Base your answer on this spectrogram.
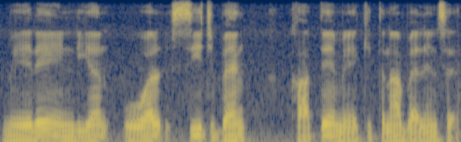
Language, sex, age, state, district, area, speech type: Hindi, male, 18-30, Uttar Pradesh, Sonbhadra, rural, read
